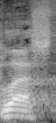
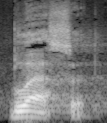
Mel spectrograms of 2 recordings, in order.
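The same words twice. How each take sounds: First: The word is said as one syllable. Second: The word is said as two syllables. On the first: It is the everyday way of saying the word. "instead of blessed" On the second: The speaker wants to sound extra spiritual. "for those in the church who would like to appear extra spiritual"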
